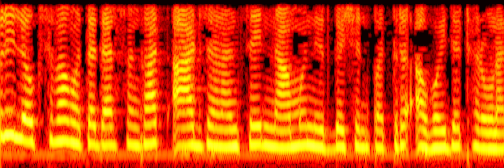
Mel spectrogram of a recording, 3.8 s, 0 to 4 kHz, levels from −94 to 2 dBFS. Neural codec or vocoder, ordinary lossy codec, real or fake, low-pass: none; none; real; 3.6 kHz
